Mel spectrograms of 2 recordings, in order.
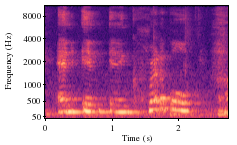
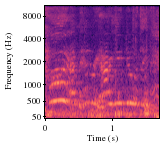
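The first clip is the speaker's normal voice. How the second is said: very high, very soft squeak; mock chipper greeting; 13 dB quieter than usual. Teller greeting a fan, high and soft. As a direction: chirp it tiny and sweet.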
